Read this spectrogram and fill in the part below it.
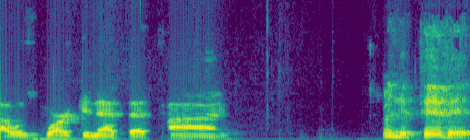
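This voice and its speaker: The recording is dry and close, without any echo. A man talks at a moderate pace. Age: 50s. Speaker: sports league founder and entrepreneur. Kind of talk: casual interview.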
